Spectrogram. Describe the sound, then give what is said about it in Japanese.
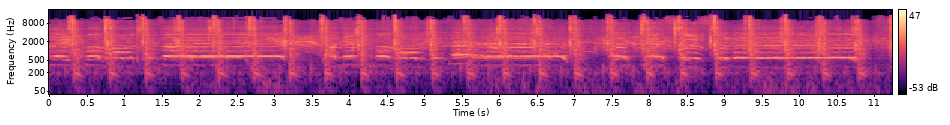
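A large crowd of Grulla Morioka football supporters sings the cheering chant 'Ame ni mo Makezu', based on a Miyazawa Kenji poem, during a match against Fukushima United FC, in unison, driven by loud, steady drum beats, with long sustained melodic notes repeating in phrases throughout. “グルージャ盛岡にも様々な応援歌があり、これからお聴きいただくのは宮沢賢治の詩をモチーフにした雨にも負けずという応援歌です。”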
